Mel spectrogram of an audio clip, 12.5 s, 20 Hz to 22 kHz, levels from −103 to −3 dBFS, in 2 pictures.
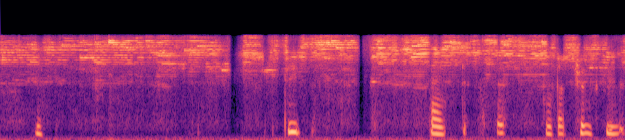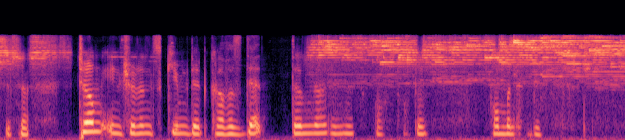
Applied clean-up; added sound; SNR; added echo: neural diffusion model UNIVERSE++.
